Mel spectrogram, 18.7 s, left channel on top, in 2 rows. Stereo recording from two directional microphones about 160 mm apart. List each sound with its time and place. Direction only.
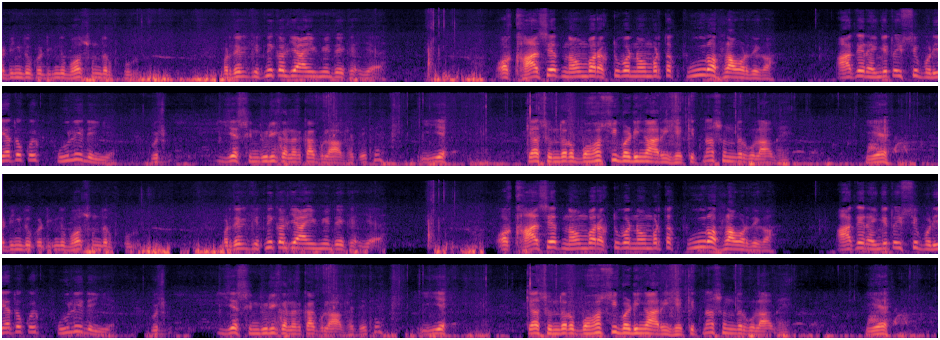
0.0 s speech: 45° left (ahead or behind)
2.1 s speech: 30° left (ahead or behind)
4.9 s speech: 35° left (ahead or behind)
11.6 s speech: 70° right (ahead or behind)
14.6 s speech: 35° right (ahead or behind)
